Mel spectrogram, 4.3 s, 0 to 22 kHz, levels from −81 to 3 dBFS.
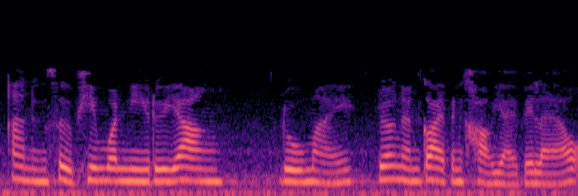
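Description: A low-bitrate encoder, likely MP3 compression at around 24 kbps, starves the speech of bits throughout. Nothing survives above 5.9 kHz, so the sound is dull, and weak frequency components flicker in and out, giving a heavy watery, swirling texture with smeared onsets and chirpy sibilants.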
